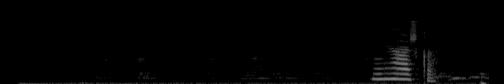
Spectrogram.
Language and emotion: Russian, positive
